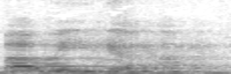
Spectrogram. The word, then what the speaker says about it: Baba Yaga: Baba Yaga.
